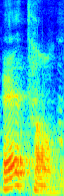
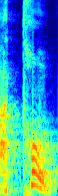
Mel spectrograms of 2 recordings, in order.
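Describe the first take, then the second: First: The first vowel is a front 'ae' sound. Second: The first vowel is an open 'ah' sound.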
